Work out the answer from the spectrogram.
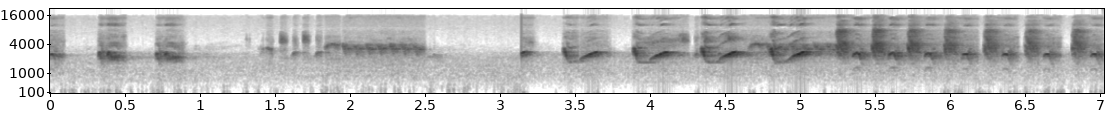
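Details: Chalk-browed mockingbird singing at 6 in the morning: varied phrases of rich, slurred whistles and chirps, some notes repeated in quick pairs, a brief buzzy trill, then a rapid run of rising and falling whistled notes.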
